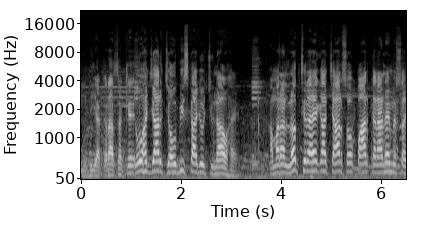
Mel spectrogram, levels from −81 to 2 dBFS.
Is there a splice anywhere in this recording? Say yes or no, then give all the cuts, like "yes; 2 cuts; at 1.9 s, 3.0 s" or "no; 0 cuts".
yes; 1 cut; at 1.1 s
